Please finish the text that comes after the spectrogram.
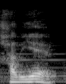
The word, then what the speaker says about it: Xavier: family lived in the castle of zavier pronounced jaier which was an impressive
